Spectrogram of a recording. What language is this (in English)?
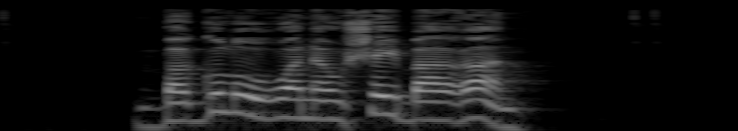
Central Kurdish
